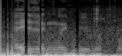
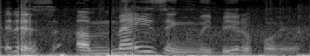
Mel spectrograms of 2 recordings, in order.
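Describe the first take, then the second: First: Said in the usual way. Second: Amazingly stretched and stressed. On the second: Shown as a demonstration. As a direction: lean into amazingly, then trail off. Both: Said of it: "Yes, that's a word".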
